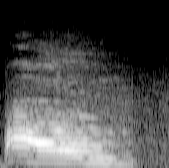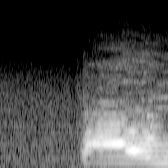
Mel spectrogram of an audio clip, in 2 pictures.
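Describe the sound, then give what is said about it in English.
A tiger at the Boise Zoo, standing outside in her snowy enclosure as closing time approaches, roars twice to signal she is ready for dinner. Each call is a long, loud, low bellow lasting about two seconds, separated by a brief silence, clear with no voices. “Acacia the tiger stands outside and lets everyone know she's ready for dinner time”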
